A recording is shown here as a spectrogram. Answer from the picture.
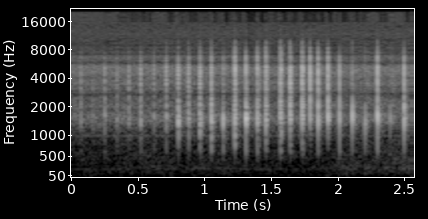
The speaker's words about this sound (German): Das klingt jetzt erstmal nur wie so ein, ja, wie als ob jemand so einen nassen Lappen ausschüttelt. Na genau, das war ja jetzt, glaube ich, erstmal im Original-Ultraschall, wie das euer Messgerät aufnimmt. Also quasi einfach nur der Flügelschlag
